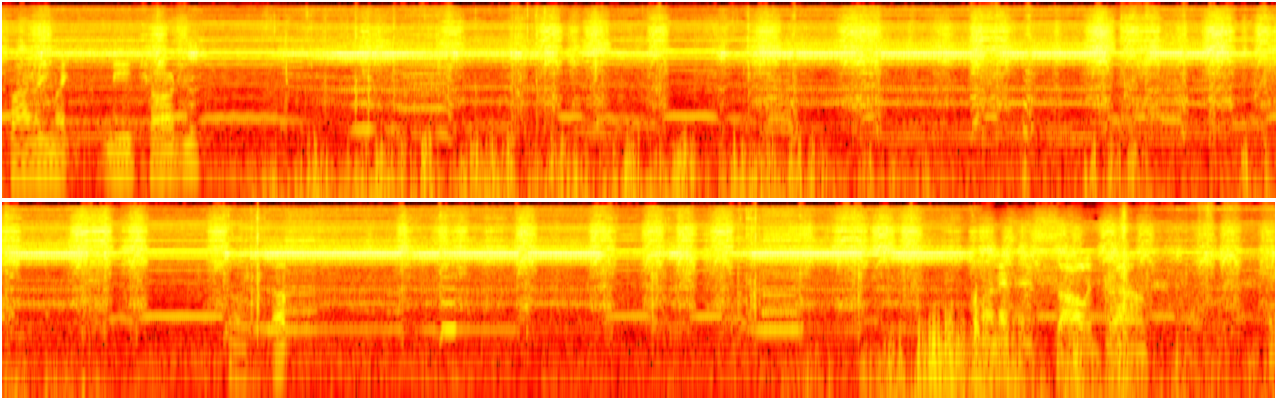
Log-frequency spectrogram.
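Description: A toy excavator's bucket scrapes and digs into dirt and leaves.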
